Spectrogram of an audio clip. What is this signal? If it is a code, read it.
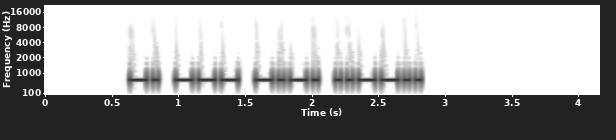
Morse code, heard as a keyed tone, about 28 wpm, 700 Hz. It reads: NOC?
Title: SOTA QSO Practice 28wpm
